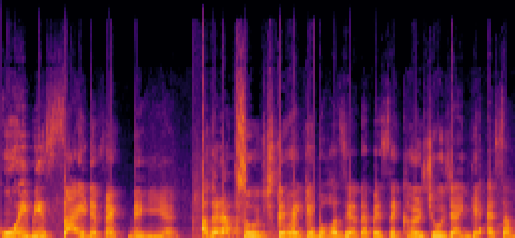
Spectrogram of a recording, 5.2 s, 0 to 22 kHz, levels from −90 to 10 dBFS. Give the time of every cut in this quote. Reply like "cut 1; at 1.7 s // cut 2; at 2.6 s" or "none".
cut 1; at 1.8 s // cut 2; at 3.1 s

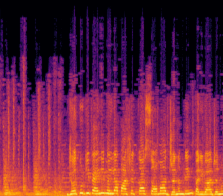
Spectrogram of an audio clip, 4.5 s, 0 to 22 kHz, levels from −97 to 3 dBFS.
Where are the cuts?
cut 1; at 1.0 s

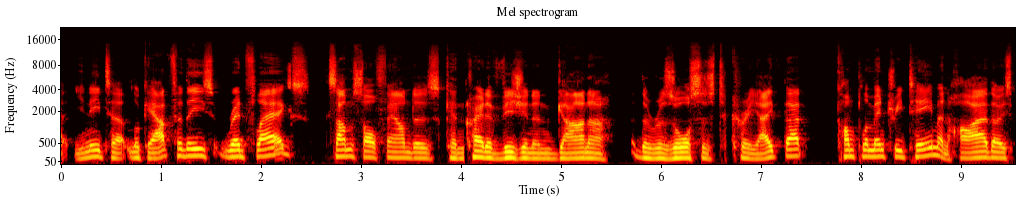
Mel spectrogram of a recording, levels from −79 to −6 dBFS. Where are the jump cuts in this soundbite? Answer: cut 1; at 2.6 s // cut 2; at 4.0 s

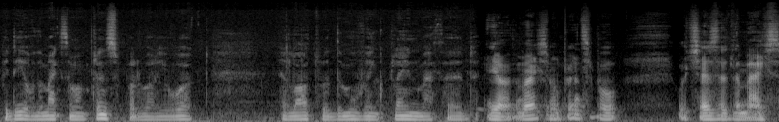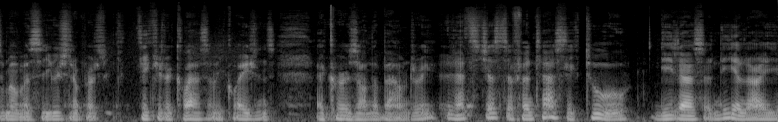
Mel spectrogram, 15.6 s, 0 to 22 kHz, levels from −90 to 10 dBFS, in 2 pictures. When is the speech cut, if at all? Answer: cut 1; at 4.7 s // cut 2; at 12.2 s // cut 3; at 14.2 s

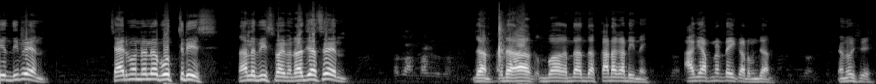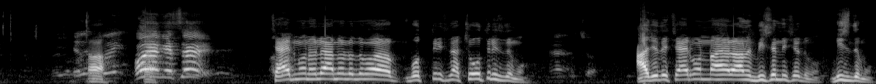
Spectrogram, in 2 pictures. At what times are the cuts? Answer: none

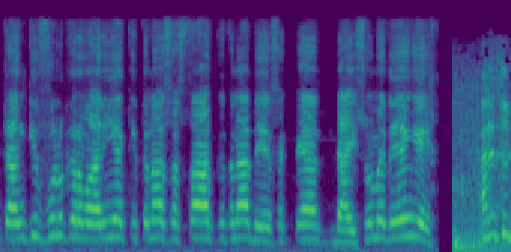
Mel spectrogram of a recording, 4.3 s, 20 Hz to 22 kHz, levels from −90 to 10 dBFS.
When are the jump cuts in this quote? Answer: none

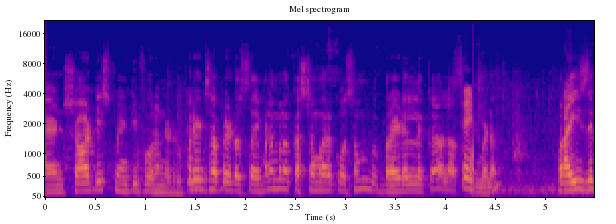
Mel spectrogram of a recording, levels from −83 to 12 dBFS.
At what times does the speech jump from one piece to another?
cut 1; at 1.4 s // cut 2; at 4.3 s

